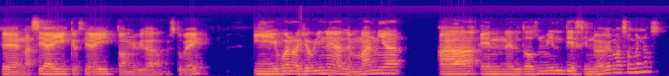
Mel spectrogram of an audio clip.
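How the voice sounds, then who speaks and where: Young man, radio guest, relaxed, hesitant, dull remote line. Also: mid-range voice, a little slow. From Ecuador, Quito. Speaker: interview guest. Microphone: remote call.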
